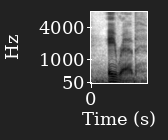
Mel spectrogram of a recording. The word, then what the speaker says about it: Arab: I said, "What is the correct way to pronounce this town?" And do you know what she said? Arab.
